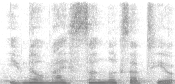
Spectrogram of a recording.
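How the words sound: It is said in a sincere, serious tone.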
